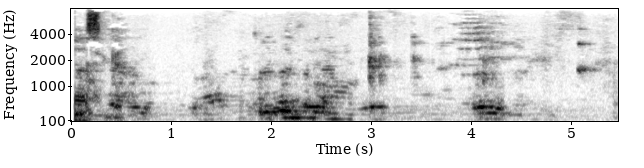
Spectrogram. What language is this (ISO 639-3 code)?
kin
